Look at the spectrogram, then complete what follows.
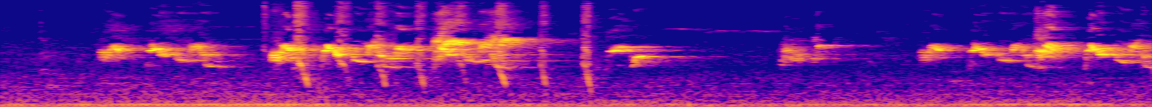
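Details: Lively red-whiskered bulbul chatter played to excite other bulbuls: bursts of bright, buzzy warbling broken by rapid sharp clicks, a pause, then two more chattering bursts.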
